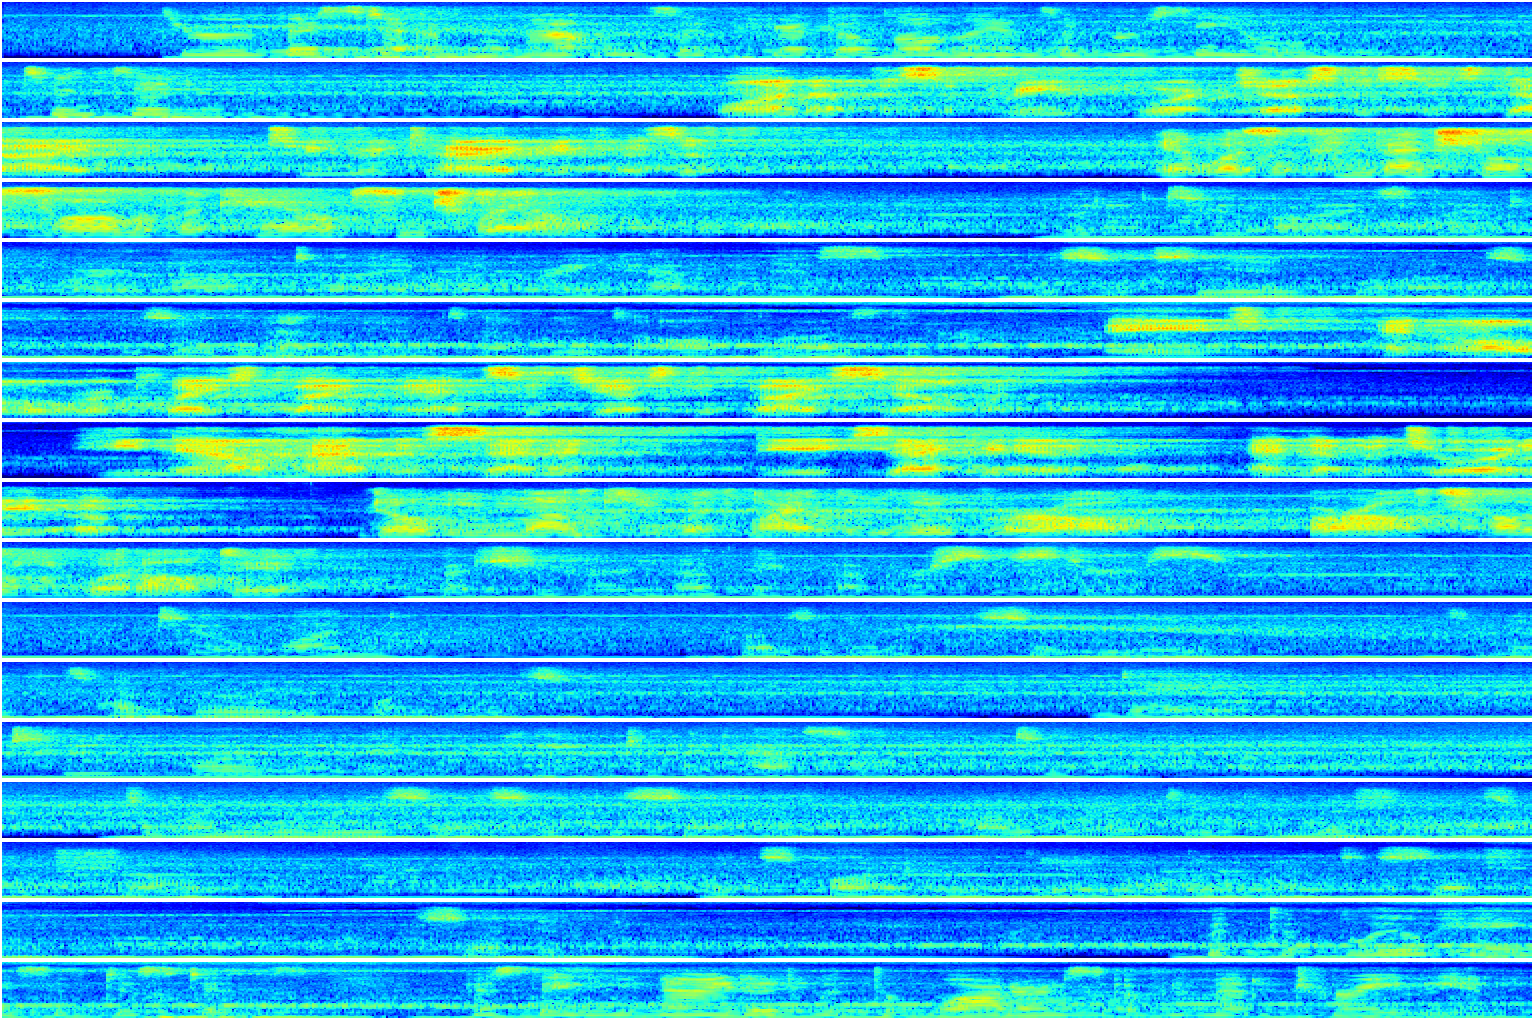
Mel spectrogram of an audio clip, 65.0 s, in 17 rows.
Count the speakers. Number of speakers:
5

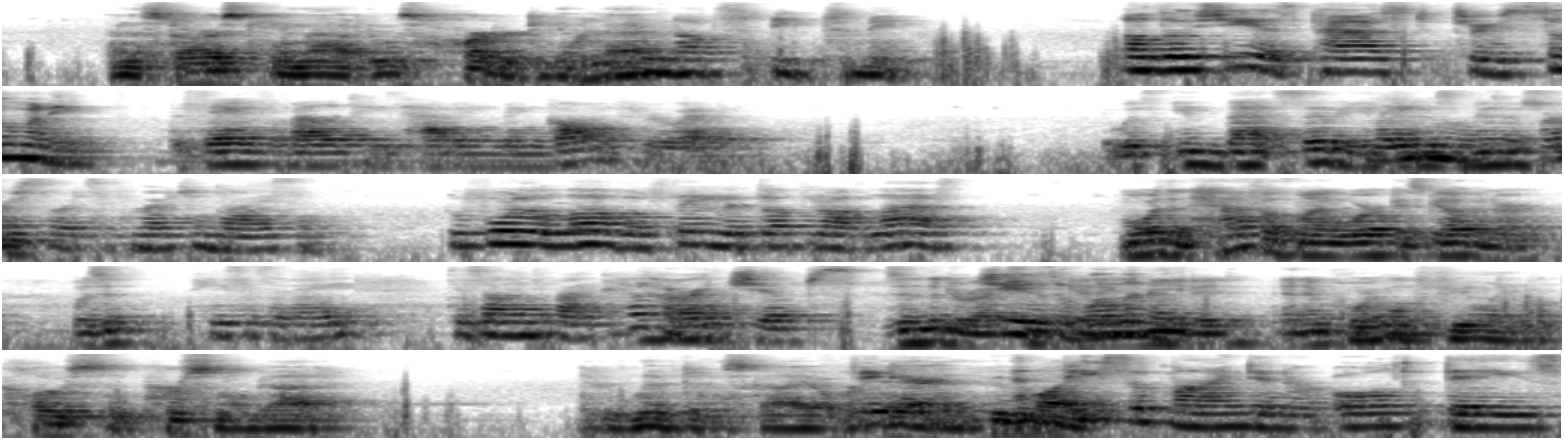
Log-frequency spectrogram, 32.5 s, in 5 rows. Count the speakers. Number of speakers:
8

